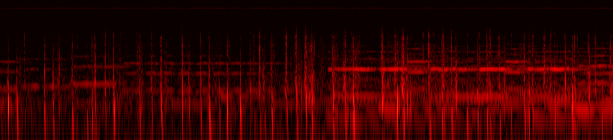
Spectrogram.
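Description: Horse hooves clip-clopping in quick, irregular beats under film score music with long held notes, the music growing fuller about halfway through.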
